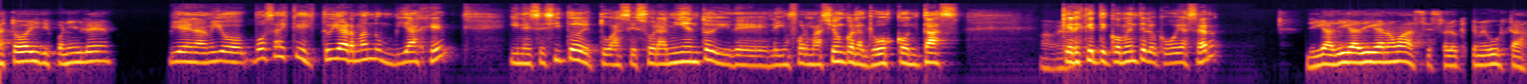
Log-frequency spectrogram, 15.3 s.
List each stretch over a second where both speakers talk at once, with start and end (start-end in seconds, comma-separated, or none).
none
